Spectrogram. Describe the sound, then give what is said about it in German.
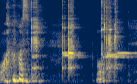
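Glasses clink together in a toast among a group, a few bright knocks whose ringing tones hang briefly, with a clattery jumble of contact at the start. “Und während ich mal Prost in die Runde sage.”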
